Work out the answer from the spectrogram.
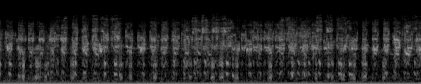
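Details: At an Estonian black stork nest, changeover and feeding on 28 May 2019 in mid-afternoon: a continuous stream of fast, scratchy, buzzing pulses with slight rises and falls in loudness.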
